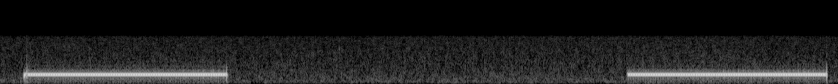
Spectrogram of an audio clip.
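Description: Telephone tone on a bank call while it is transferred to another department: two long, steady, mid-pitched tones, each about two seconds, separated by a roughly four-second stretch of faint line hiss.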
